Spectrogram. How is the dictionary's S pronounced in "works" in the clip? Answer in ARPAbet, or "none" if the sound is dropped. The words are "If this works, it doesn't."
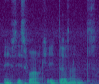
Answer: none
